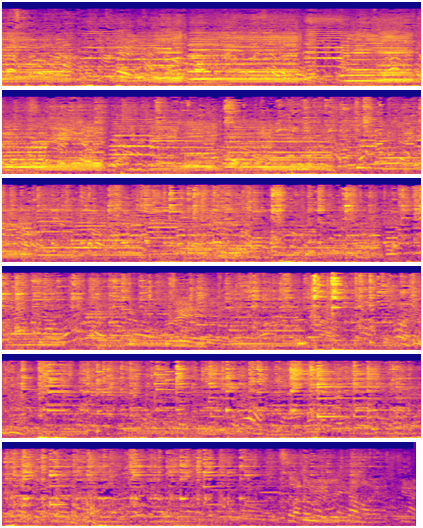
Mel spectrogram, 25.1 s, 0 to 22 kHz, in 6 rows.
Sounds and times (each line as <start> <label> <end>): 0.0 Little accordeon 25.0
0.0 bells 25.0
0.0 voices 25.0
